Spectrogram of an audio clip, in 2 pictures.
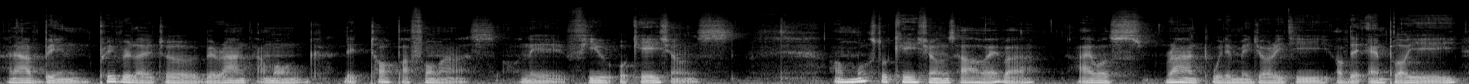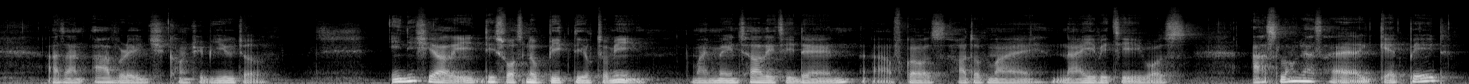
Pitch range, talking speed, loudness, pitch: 80-100 Hz, 115 wpm, -20 LUFS, 85 Hz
